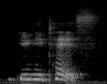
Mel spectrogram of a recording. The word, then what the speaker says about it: d'Unités: Oh, you were pretty close to right. d'Unités. – Great. – d'Unité. Yeah. – D'unité. – D'unité. Yeah. As you would pronounce if there was a vowel coming after it in the next word.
